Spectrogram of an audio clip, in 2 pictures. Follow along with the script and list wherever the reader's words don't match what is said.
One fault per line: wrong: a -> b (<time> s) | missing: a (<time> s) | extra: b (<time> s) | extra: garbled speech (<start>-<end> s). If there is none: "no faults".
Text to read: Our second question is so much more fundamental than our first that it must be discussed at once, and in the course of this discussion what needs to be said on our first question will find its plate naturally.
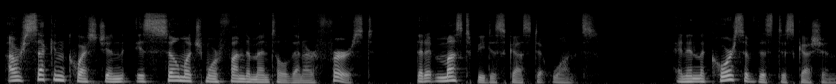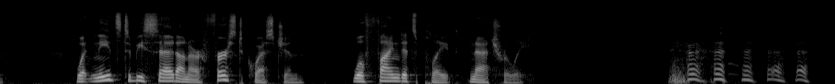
no faults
